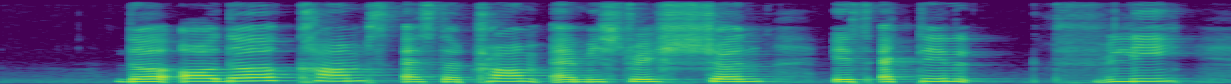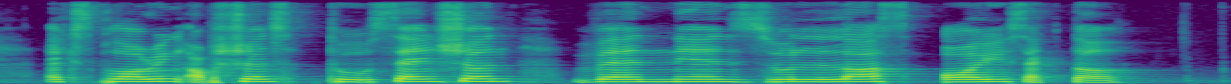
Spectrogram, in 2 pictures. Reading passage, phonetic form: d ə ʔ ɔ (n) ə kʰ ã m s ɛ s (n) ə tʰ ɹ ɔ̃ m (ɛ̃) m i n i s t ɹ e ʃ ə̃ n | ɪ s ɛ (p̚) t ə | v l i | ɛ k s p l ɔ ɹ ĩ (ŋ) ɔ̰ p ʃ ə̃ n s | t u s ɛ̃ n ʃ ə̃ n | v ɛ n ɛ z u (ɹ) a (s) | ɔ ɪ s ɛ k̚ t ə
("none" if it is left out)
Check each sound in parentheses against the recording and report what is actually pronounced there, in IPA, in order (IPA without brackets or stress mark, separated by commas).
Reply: d, d, ɛ, k̚, ŋ, l, s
